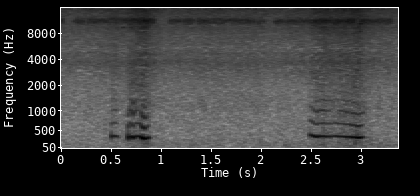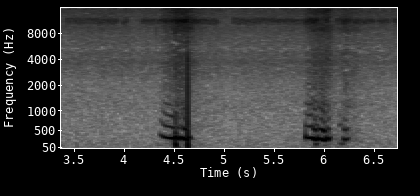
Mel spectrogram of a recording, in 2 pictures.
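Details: Domestic cat snoring while asleep indoors: four short, raspy, tonal breaths, each about half a second long, coming roughly every one and a half to two seconds over a quiet background.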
